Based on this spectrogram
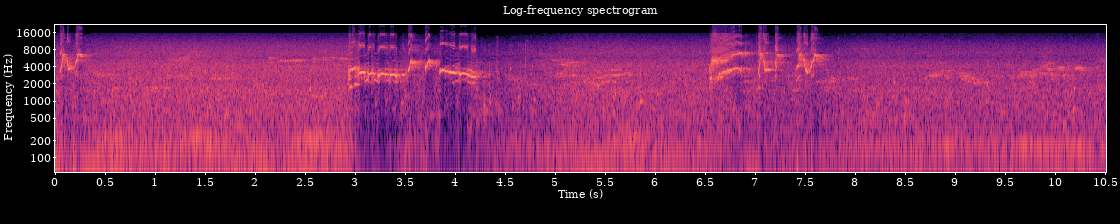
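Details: Harsh orange-headed thrush song meant to stir up a rival's aggression: two loud, separate bursts of fast, grating, twisting notes, each about a second long, over a constant hiss with soft distant chirps between them.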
